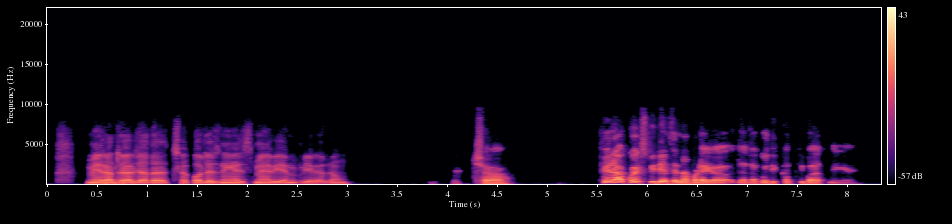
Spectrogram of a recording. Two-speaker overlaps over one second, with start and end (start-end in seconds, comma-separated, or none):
none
